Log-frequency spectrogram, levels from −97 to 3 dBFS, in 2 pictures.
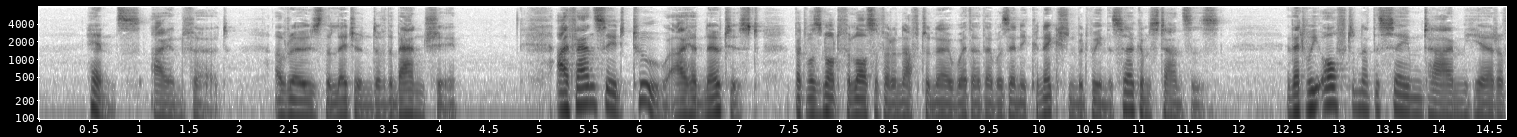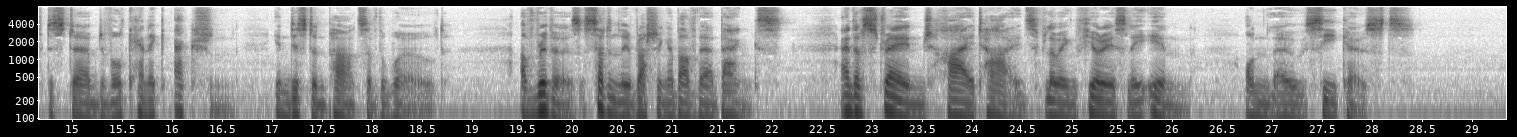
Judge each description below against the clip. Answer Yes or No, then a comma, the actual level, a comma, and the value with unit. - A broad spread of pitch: No, average, 3.6 semitones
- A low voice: Yes, very low, 95 Hz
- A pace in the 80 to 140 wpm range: Yes, slow, 135 wpm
